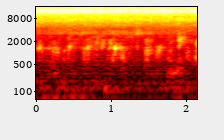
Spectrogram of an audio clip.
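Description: A slice of food drops into hot oil with a soft splash.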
